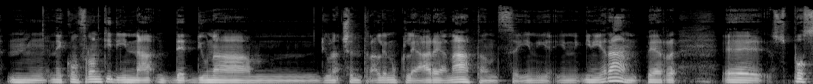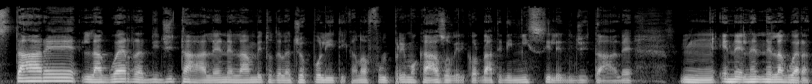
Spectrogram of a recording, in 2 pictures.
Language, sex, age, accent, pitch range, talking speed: Italian, male, 30-49, native, 100-125 Hz, 150 wpm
